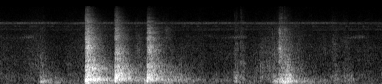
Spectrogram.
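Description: A bed frame knocks and thuds as it is shifted.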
